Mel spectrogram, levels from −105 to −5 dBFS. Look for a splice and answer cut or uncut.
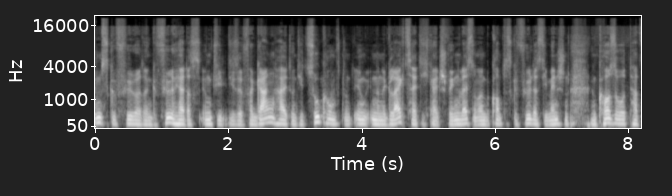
uncut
